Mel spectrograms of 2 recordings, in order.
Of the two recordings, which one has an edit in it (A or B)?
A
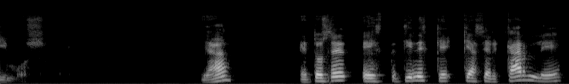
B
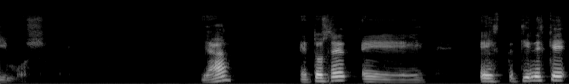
A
